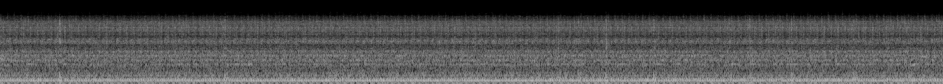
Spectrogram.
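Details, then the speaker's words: 1965 Jeep Wagoneer with the original 3.8L 230ci overhead-cam six, first run after 20 years sitting, with valves set and distributor adjusted and the carb flooded earlier. Steady, even, low idle with no misses or knocks: normal idle. "But as you can see here, we're finally there, and you can finally hear it turn on after 20 years."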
